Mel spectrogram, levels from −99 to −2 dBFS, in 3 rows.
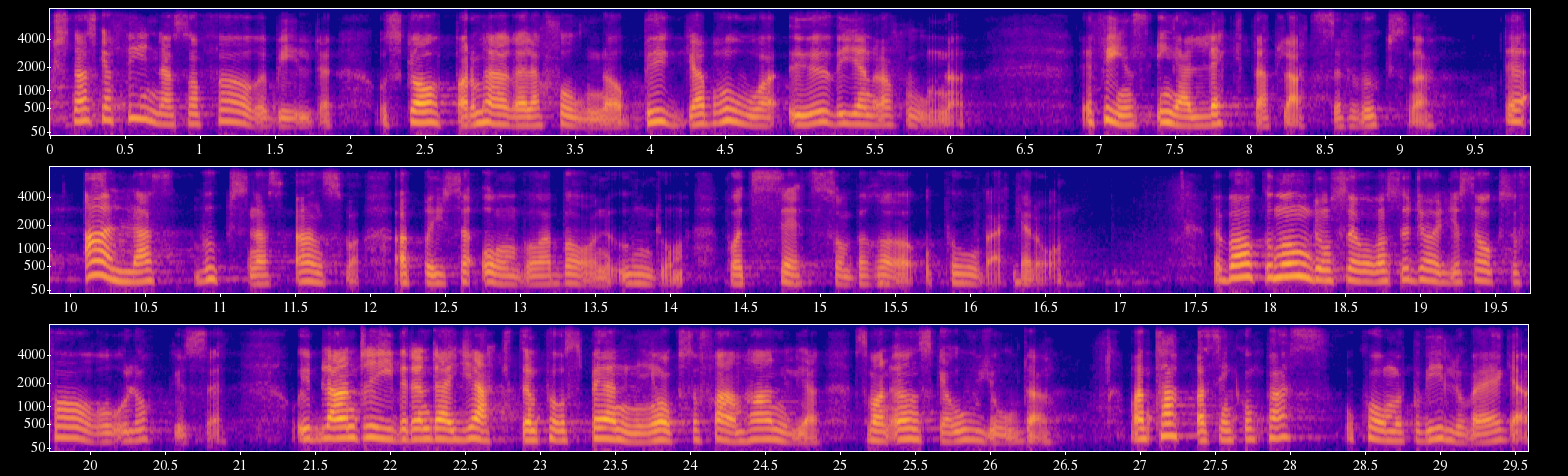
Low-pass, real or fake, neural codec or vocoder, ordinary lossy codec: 7.2 kHz; real; none; Opus, 16 kbps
